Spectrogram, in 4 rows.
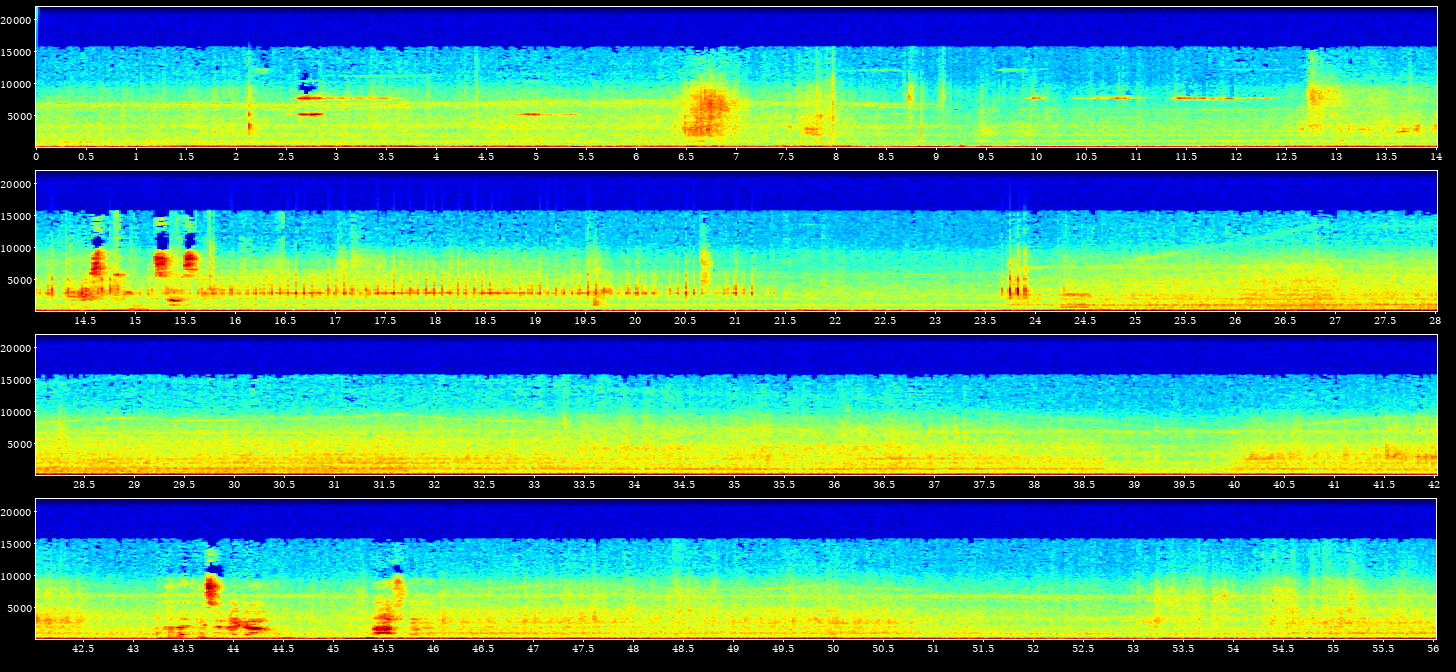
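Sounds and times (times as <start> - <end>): bus diesel engine driving: 0.0 - 56.0.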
